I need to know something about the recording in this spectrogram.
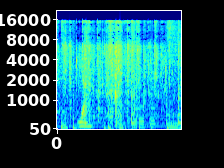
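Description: Cardboard model-kit box and its plastic packaging rustling and crinkling as the box is handled and opened.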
